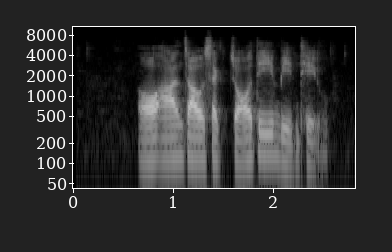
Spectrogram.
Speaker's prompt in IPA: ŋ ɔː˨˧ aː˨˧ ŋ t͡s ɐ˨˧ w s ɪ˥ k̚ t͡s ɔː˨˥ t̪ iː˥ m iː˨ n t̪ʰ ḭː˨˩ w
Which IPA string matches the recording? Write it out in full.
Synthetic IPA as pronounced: ŋ ɔː˨˧ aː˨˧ n t͡s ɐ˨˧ w s ɪ˨ k̚ t͡s ɔː˨˥ t̪ iː˥ m iː˨ n t̪ʰ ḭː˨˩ w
